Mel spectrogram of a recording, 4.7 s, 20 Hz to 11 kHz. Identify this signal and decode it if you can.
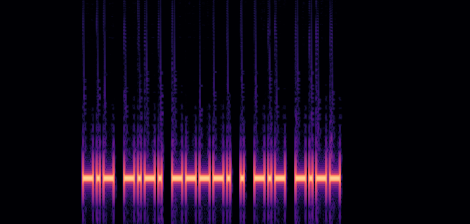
Morse code, heard as a keyed tone, about 36 wpm, 700 Hz. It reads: KC9EKY
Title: USA Call Signs - 6 Characters - 35wpm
